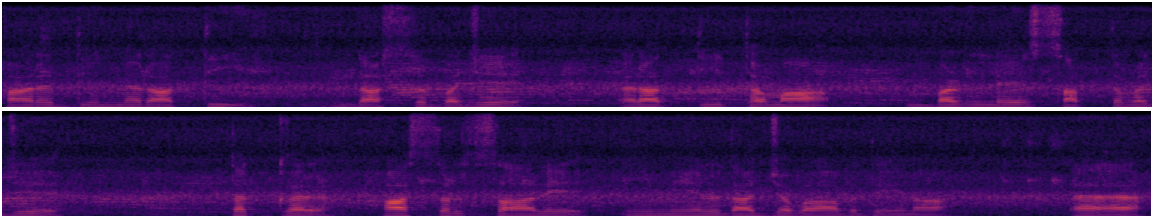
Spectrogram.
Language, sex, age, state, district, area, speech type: Dogri, male, 18-30, Jammu and Kashmir, Jammu, rural, read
